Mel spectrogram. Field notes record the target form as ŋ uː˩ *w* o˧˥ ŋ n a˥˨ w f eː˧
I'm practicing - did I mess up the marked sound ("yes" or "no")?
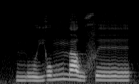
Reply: yes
